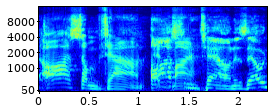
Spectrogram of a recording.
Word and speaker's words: Austintown: austintown awesome austin awesome we pronounce it awesome town awesome town is that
